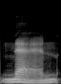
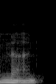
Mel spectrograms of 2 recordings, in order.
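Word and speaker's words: Nairn: called ner okay n a i r n nen as most people would pronounce it but the locals actually say ner okay and it's like n Cakes you got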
